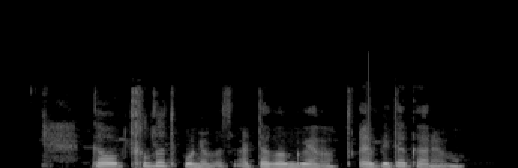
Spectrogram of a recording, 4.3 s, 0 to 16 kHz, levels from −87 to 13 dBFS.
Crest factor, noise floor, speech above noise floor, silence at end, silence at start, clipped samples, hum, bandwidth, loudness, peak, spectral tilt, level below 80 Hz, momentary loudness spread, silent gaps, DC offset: 18 dB; -52 dBFS; 22 dB; 0.45 s; 0.35 s; under 0.1%; none; 8.2 kHz; -31 LUFS; -14 dBFS; -5.5 dB/octave; -72 dBFS; 20 LU; none; under 0.1%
